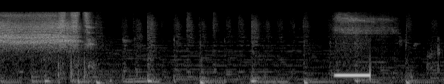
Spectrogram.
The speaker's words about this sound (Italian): Vediamo se squilla.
